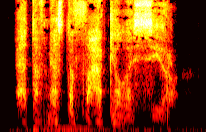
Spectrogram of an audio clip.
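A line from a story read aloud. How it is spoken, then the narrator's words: Whispered explanation. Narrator (Russian): шепотом пояснил светлячок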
